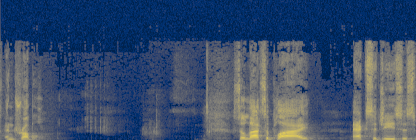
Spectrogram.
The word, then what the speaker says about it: exegesis: is an exegesis, which is a Greek word that means to draw out the original meaning.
